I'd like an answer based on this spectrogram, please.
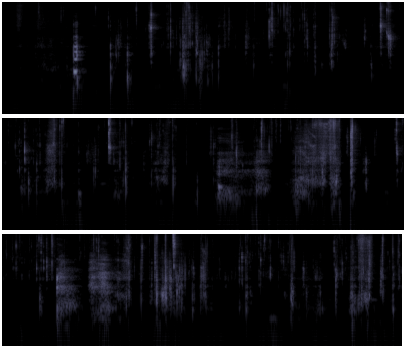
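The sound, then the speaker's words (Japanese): ASMR licking with the tongue: many wet, sticky smacks, clicks and slurps in an irregular, close stream, mostly faint with brief louder bursts and short pauses between them. Nobody speaks. “ちょっとペロペロしてみようかなと。いただきます。”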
